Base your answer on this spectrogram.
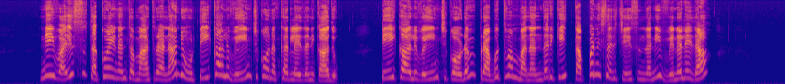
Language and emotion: Telugu, angry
